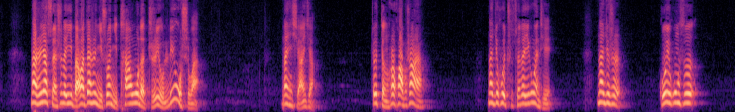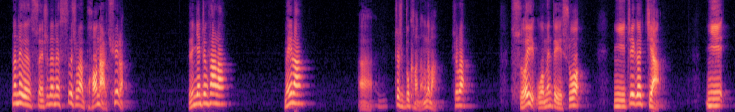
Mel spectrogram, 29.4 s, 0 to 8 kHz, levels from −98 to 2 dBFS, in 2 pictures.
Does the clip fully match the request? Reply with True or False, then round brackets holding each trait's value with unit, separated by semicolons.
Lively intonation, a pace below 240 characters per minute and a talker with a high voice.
True (5.7 semitones; 190 characters per minute; 235 Hz)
